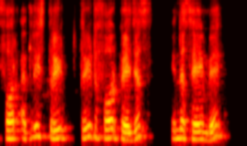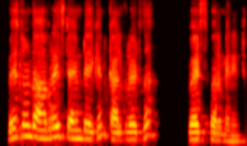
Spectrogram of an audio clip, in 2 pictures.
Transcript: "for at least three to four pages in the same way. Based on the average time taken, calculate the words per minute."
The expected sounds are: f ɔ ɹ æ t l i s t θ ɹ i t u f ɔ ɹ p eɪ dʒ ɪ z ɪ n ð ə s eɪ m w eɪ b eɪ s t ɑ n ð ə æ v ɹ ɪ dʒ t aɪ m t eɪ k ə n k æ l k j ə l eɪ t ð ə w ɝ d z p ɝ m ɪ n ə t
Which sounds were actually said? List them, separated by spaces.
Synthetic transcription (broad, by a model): f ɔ ɹ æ t l i s t t ɹ i t u f ɔ ɹ p eɪ dʒ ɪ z ɪ n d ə s eɪ m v eɪ b eɪ s t ɑ n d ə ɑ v ɹ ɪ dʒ t aɪ m t eɪ k ə n k æ l k j ə l eɪ t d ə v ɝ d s p ɝ m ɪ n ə t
